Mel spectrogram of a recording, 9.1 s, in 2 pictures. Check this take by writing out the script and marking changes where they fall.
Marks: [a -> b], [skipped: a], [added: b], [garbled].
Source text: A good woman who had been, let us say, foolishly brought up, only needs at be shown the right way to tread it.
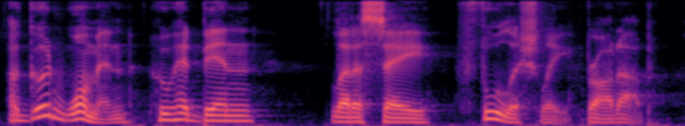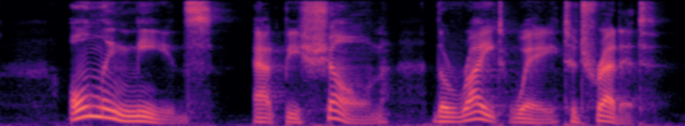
A good woman who had been, let us say, foolishly brought up, only needs at be shown the right way to tread it.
